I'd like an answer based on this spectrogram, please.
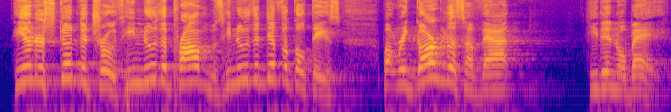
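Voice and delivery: loud, high preaching cry; preacher drives it home to the congregation; preaching at full force. Acted. Preacher proclaiming to the congregation, full force.

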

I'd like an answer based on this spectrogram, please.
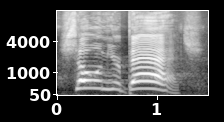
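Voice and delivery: loud, high, drawn-out yell; imitated rancher's taunting holler; yelling back. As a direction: call it slowly across a field. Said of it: "the rancher just yells back".

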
